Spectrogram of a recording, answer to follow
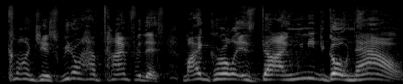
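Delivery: acted parental urgency; urgent pleading father. Dying girl's dad urges Jesus on.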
